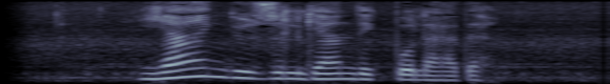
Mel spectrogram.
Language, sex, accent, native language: Uzbek, female, Samarqand, Uzbek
